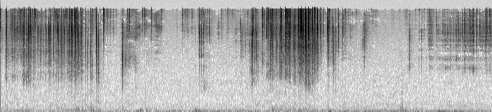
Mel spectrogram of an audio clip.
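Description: A gold-toned rhinestone cup-chain tassel with small solid metal links has its strands run through long nails and jiggled. This makes bright, high, crinkly jingling in soft bursts with brief pauses between them, and the loudest rustle comes near the end.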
